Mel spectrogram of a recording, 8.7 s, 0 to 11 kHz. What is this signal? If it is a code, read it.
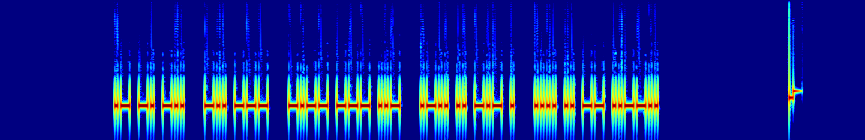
Morse code, heard as a keyed tone, about 40 wpm, 700 Hz. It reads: AND DO YOU LIKE HIM?
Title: Sentences from Top 100 Words 40wpm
